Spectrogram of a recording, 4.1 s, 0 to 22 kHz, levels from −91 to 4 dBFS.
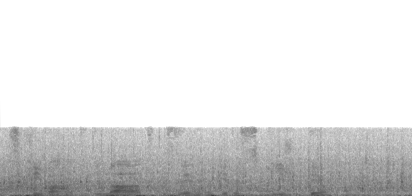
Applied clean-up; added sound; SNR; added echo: none; Rain; -4 dB; none.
